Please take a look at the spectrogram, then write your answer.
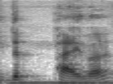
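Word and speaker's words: DePaiva: We have a prize pack, which consists of a autographed photo of Cassie the Paiva.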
